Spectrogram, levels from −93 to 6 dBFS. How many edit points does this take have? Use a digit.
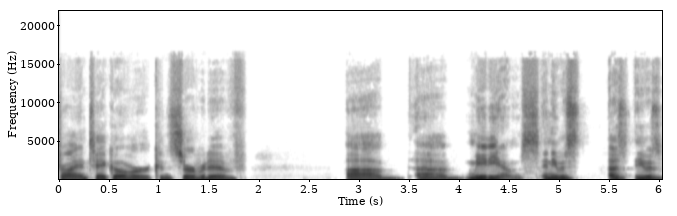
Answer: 1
